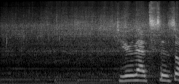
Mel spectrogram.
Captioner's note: mixture sizzling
